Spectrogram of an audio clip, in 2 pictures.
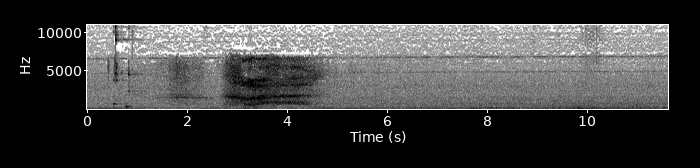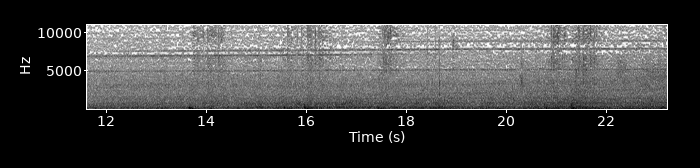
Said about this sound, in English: Microsoft Flight Simulator, Microsoft Flight Simulator X. Apply takeoff thrust. Roger. Applying takeoff thrust.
